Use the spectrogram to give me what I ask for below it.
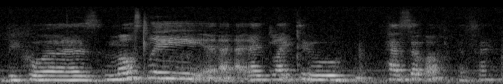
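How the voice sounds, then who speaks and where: A woman's medium-pitched voice, slow with a dark tone, belongs to a middle-aged Israeli speaker at a seminar. She talks informally to students in Hebrew-accented English, often using fillers and restarting. The audio is distant and roomy with noise.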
